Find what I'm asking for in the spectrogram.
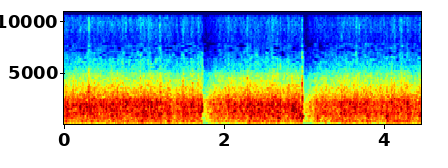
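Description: Heavy rain pours in a steady, dense hiss, close and loud throughout, with a couple of brief dips in intensity and no voices, falling near a charcoal-making site.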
